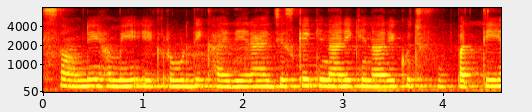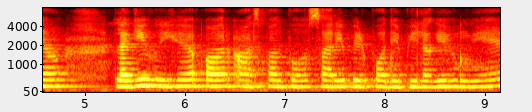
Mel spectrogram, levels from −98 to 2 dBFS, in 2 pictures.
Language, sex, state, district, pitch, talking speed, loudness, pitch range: Hindi, female, Bihar, Saran, 215 Hz, 190 wpm, -19 LUFS, 210-225 Hz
